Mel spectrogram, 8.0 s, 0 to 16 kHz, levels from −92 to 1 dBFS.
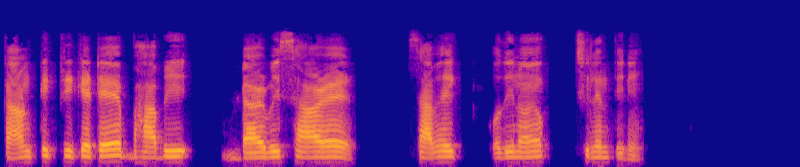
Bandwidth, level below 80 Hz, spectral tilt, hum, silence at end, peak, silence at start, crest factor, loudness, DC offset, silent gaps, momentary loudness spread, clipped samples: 8.2 kHz; -64 dBFS; -4 dB/octave; none; 1.6 s; -2 dBFS; 0.05 s; 18 dB; -17 LUFS; under 0.1%; 1.97-2.20 s, 3.61-4.07 s, 5.53-5.74 s; 15 LU; under 0.1%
